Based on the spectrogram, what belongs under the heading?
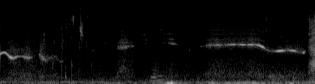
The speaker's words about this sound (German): Ja, vor allem, du machst gar nicht so eine, du pfeifst nochmal ganz anders. Das ist ja fortgeschrittenes Pfeifen.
